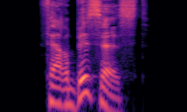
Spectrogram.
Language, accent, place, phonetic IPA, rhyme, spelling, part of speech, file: German, Germany, Berlin, [fɛɐ̯ˈbɪsəst], -ɪsəst, verbissest, verb, De-verbissest.ogg
- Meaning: second-person singular subjunctive II of verbeißen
